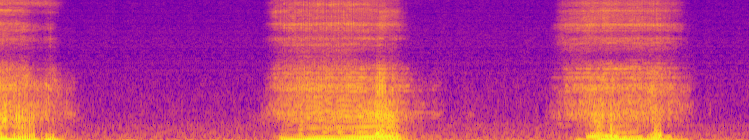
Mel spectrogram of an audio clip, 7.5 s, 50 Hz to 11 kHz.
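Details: Loud, low rumbling snores on each breath, about 20 a minute with quiet pauses between; snoring during sleep.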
